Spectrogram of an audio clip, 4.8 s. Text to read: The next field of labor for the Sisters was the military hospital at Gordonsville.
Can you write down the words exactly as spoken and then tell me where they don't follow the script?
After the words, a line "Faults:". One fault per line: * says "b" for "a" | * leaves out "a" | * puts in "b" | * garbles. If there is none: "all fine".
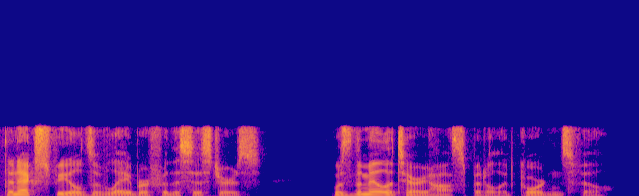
The next fields of labor for the Sisters was the military hospital at Gordonsville.
Faults:
* says "fields" for "field"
